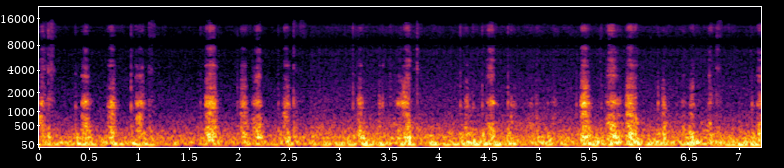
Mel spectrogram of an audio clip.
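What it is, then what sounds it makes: Fountain pen writing on paper. A steel fountain pen nib scratches across a flat white page of a spiral notebook while writing Japanese text. Short scratchy strokes come in uneven bursts over a low rumbling bed, with brief bright, papery taps as the nib lifts and lands.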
